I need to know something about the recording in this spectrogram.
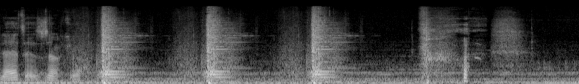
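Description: A pickaxe strikes metal with sharp clangs.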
